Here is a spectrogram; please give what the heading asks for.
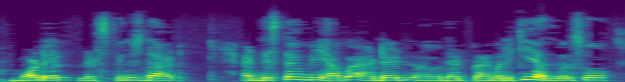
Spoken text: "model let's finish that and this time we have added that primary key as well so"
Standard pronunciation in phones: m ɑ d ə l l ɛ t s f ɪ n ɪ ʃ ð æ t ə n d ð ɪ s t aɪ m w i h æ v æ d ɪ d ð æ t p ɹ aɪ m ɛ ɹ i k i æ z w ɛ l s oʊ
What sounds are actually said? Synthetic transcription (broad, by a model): m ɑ d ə l l ɛ t s f ɪ n ɪ ʃ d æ t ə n d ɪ s t aɪ m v i h æ v æ d ɪ d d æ t p ɹ aɪ m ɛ ɹ i k i æ z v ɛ l s oʊ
